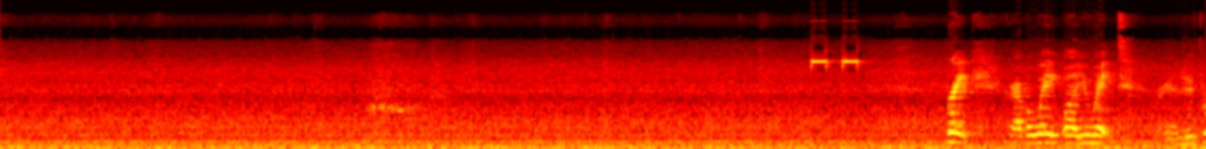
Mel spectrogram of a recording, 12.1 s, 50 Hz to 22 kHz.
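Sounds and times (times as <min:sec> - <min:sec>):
steady low hum: 0:00.0 - 0:12.0
short high electronic beeps: 0:08.1 - 0:08.7.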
